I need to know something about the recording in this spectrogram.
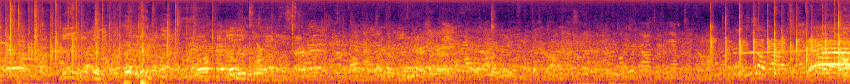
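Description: A crowd of adults chatters.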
